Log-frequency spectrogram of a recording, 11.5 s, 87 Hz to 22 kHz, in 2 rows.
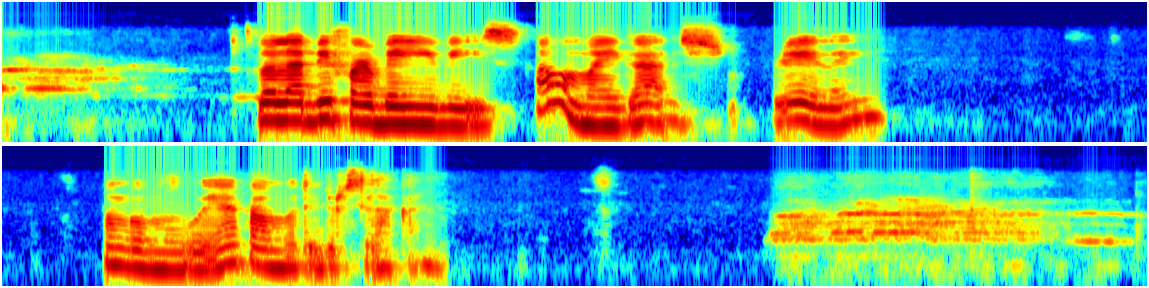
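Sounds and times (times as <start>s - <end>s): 
rooster crowing: 0.0s - 1.2s, 9.5s - 11.4s
speech: 1.3s - 4.5s, 6.2s - 8.0s.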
